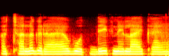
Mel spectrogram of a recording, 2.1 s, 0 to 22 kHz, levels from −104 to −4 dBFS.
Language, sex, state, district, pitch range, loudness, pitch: Hindi, female, Haryana, Charkhi Dadri, 170-180 Hz, -13 LUFS, 175 Hz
